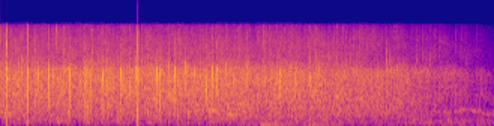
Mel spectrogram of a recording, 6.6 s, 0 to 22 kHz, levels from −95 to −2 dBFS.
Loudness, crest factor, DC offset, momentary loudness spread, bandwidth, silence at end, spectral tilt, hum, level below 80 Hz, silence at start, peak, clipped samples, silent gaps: -21 LUFS; 24 dB; under 0.1%; 14 LU; 10 kHz; 0.05 s; -1 dB/octave; none; -54 dBFS; 0 s; 0 dBFS; under 0.1%; none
